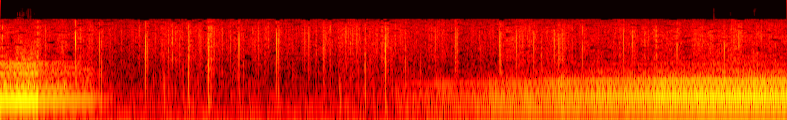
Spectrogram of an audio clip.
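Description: A steady, low engine drone from a moving car fades briefly, while a scatter of sharp cracks and pops comes through, then the motor hum swells back and grows louder toward the end.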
